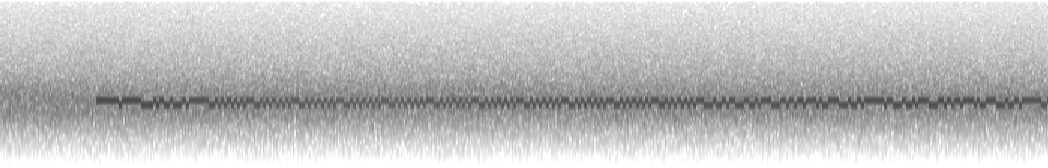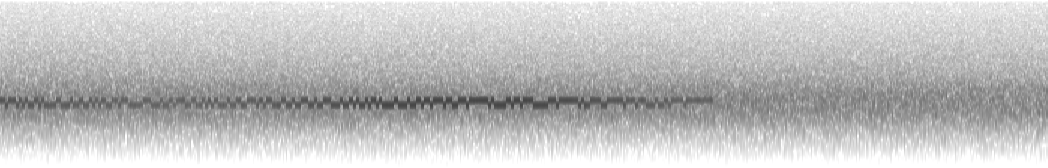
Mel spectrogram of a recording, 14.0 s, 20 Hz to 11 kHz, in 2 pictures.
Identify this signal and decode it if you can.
RTTY (50 baud, 170 Hz shift), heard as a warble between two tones, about 1440 Hz centre, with radio static, fading and a narrow filter. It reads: RYRYRYRYRYRYRYRYRYRYRY AGN? AGN? PSE RPT UR CALL DE 2E5BVQ K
